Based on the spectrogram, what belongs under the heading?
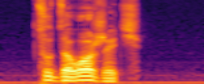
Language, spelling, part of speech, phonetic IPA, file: Polish, cudzołożyć, verb, [ˌt͡sud͡zɔˈwɔʒɨt͡ɕ], Pl-cudzołożyć.ogg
